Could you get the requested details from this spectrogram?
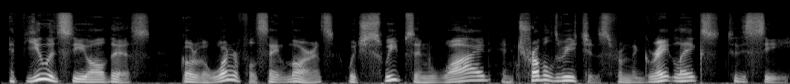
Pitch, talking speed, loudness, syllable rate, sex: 130 Hz, 195 wpm, -20 LUFS, 4.6 syllables/s, male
